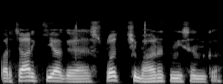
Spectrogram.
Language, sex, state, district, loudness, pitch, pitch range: Hindi, male, Bihar, Jamui, -17 LUFS, 145 Hz, 135-175 Hz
